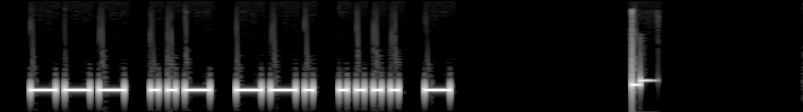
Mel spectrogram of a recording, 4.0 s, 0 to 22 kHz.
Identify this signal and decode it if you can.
Morse code, heard as a keyed tone, about 28 wpm, 700 Hz. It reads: OUGHT
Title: Sets of 5 Words Encore - New Word Drill - 28wpm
